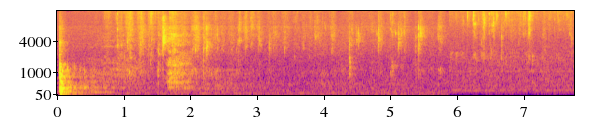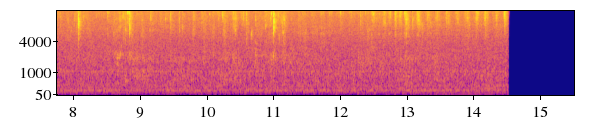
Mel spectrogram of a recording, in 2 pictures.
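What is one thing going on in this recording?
Hands rub lotion on a face.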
